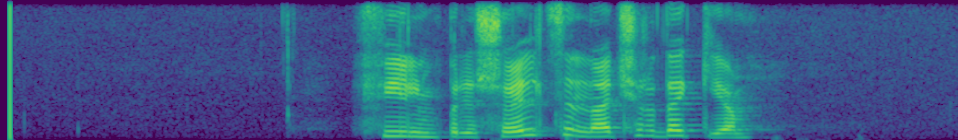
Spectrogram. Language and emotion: Russian, neutral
